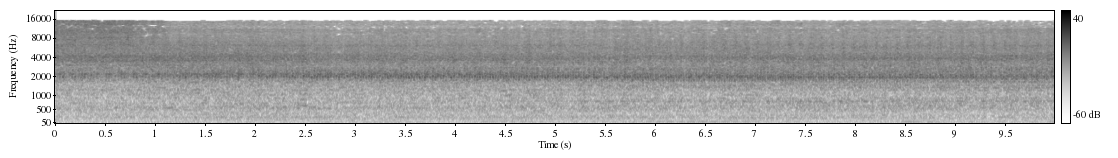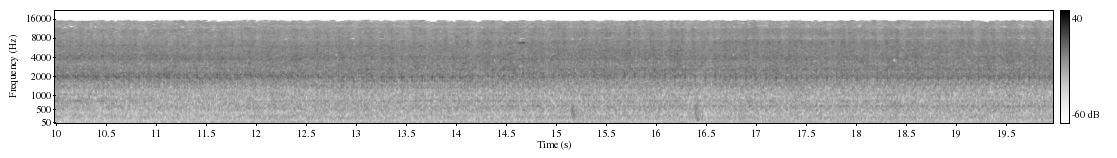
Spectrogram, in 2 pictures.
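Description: A band saw whines loudly and steadily as it cuts through wood.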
